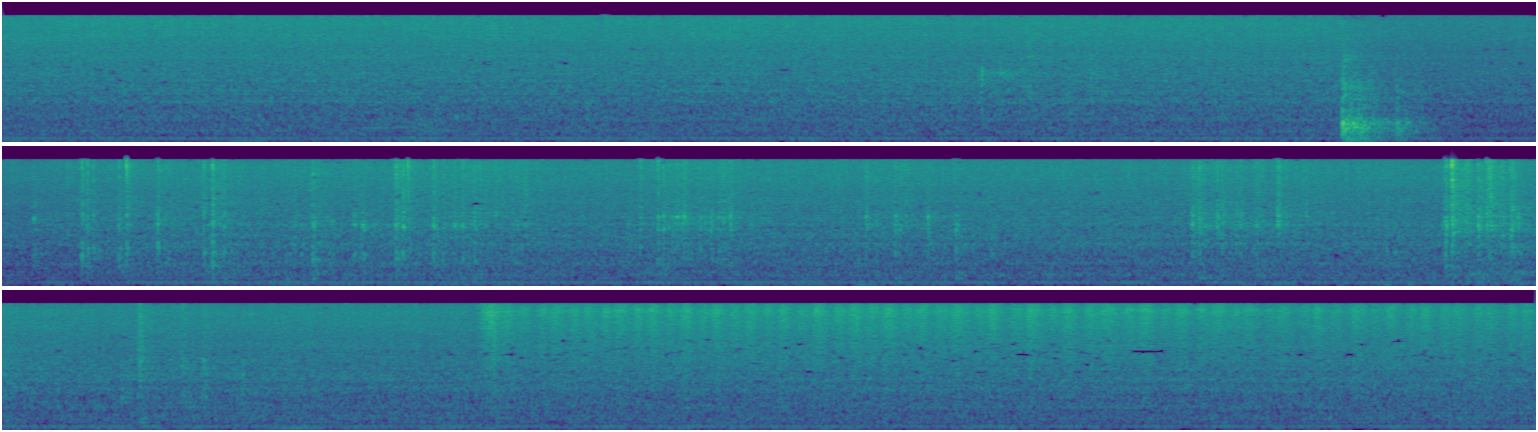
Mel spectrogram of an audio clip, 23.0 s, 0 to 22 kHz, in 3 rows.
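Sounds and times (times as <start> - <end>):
mushrooms frying in a pan: 0.0 - 23.0
sharp knock: 6.7 - 7.2
seasoning shaker handled: 7.7 - 12.8, 13.5 - 16.7, 17.6 - 23.0
utensils clicking and tapping: 7.8 - 12.6.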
